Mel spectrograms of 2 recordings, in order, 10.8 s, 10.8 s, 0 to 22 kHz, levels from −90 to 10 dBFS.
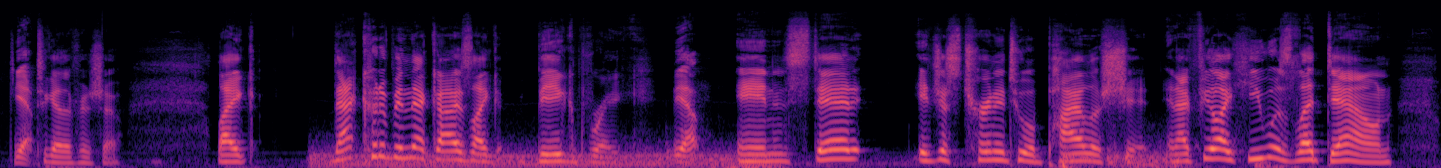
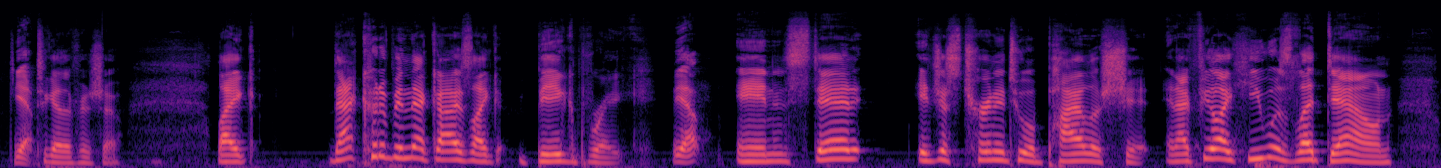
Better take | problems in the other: second | low rumble; faint; from 2.5 to 9 s; 25 dB below the speech

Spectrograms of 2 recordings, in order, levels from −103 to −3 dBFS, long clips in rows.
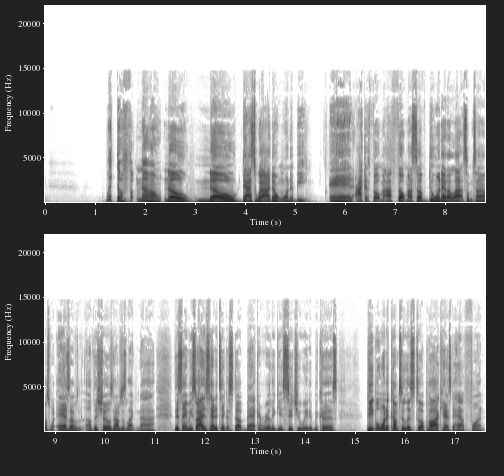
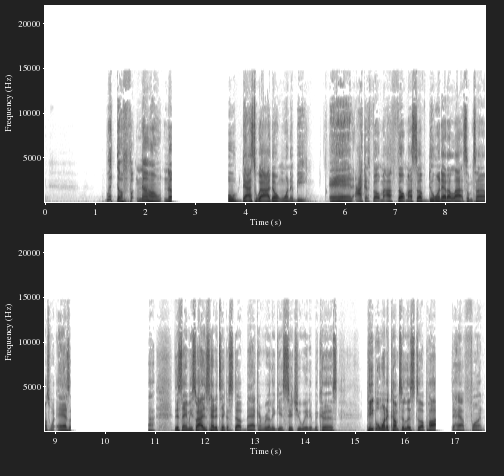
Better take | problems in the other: first | audio cutting out; at 2.5 s for 1 s, at 9.5 s for 1.5 s and at 17 s

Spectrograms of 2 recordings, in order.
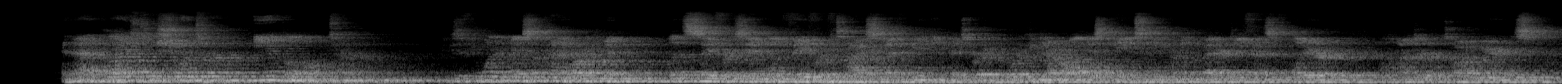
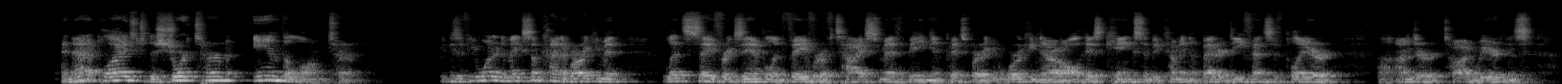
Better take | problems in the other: second | room echo; strong; dies away in 3 s; slight in the second // off-mic speech; far; far in the second

